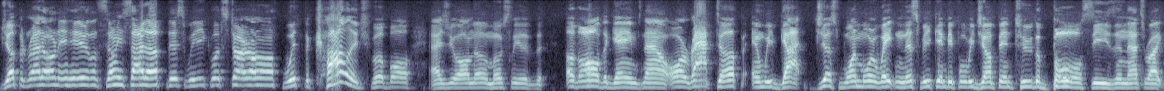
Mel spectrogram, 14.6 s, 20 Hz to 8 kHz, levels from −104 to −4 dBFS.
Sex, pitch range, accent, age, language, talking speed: male, 140-170 Hz, American, 30-49, English, 210 wpm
